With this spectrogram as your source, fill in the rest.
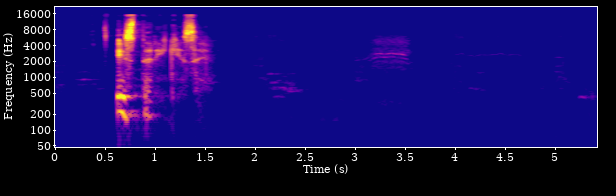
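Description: Hands softly rustle crocheted yarn cloth.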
